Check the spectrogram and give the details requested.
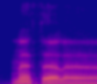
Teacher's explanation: tanwin fathah diwaqafkan maka menjadi mad iwad 2 harakat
